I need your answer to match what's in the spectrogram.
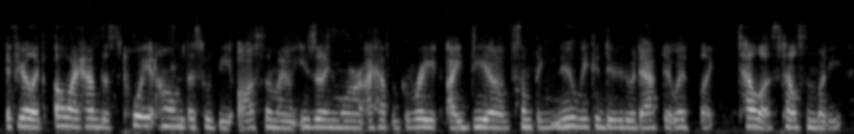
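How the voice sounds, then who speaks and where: A woman's voice: mid-range voice, flat delivery, fast talker, hardly any pauses, no room sound, highs cut off. A young woman casually explaining things to a club meeting, chatty and loose with ums and small laughs, over a video call. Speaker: student club presenter.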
